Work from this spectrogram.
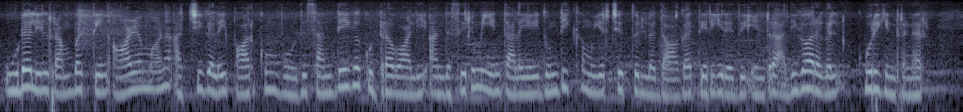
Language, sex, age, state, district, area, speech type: Tamil, female, 18-30, Tamil Nadu, Mayiladuthurai, urban, read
